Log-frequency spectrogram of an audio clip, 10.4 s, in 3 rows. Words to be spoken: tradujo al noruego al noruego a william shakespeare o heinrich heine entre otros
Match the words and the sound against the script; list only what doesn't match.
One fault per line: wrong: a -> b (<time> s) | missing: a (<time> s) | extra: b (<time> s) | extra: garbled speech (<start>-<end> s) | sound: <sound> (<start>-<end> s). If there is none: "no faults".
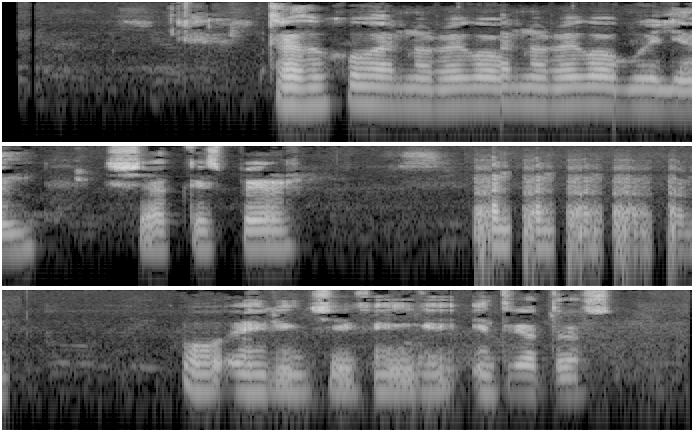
sound: laugh (5.8-6.9 s)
